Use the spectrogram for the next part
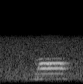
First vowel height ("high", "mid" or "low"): mid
